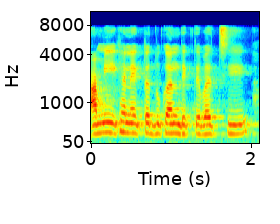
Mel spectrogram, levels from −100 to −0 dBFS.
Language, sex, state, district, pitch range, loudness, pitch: Bengali, female, Tripura, West Tripura, 185-205 Hz, -20 LUFS, 195 Hz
